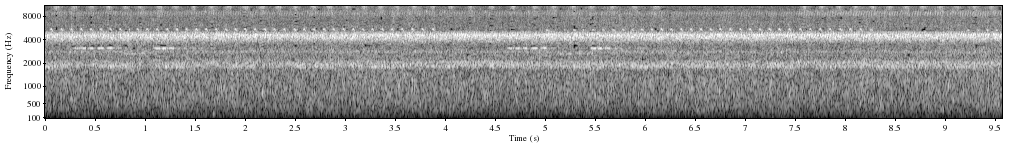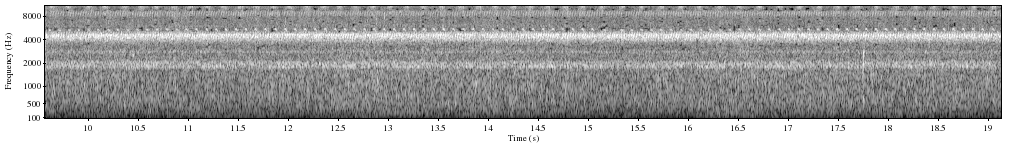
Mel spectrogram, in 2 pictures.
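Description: Steady chorus of tropical forest insects, several high-pitched shrilling tones layered with a fast pulsing trill on top.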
